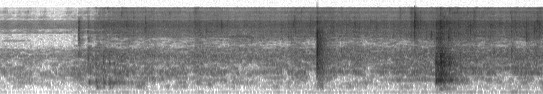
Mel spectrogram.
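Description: Sliced onions and green chillies sizzling in oil in a nonstick kadai. The sizzle comes in suddenly about a second in, as the glass lid is lifted, and two sharp clinks follow, one near the middle and one near the end.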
